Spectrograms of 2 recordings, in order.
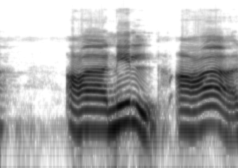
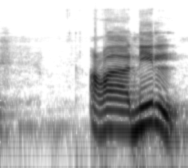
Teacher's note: আইনটা পড়ার সময় গলার মধ্যে চাপ দিয়ে পড়ব। যদি আইনটা পড়ার সময় গলার মধ্যে চাপ না দিয়ে পড়ি তাহলে আইনটা হামজা উচ্চারণ হয়ে যাবে।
